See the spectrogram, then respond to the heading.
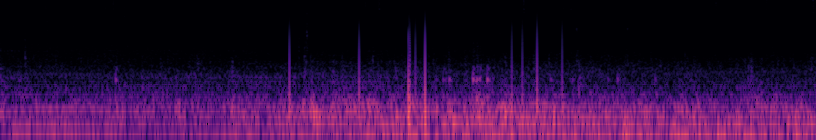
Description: Ford dealer removed front passenger strut and noticed a sound when the strut was moved around. Otherwise strut appeared to be functional. New strut installed, noise gone.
